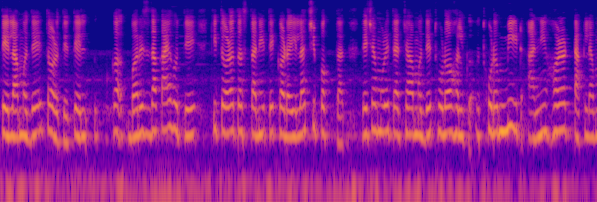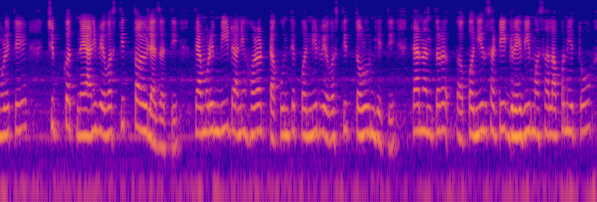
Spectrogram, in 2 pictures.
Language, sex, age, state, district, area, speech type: Marathi, female, 30-45, Maharashtra, Wardha, rural, spontaneous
